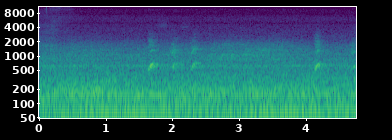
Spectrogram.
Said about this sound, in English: I'm gonna hope that's a dog and not a wolf.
